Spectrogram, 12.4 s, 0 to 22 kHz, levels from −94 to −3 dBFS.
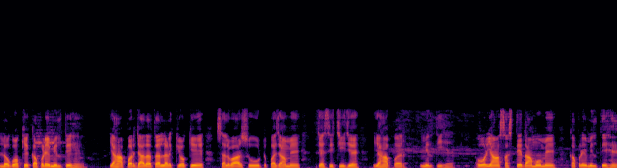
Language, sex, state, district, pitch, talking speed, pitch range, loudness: Hindi, male, Bihar, Jahanabad, 135 Hz, 120 wpm, 130-140 Hz, -30 LUFS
